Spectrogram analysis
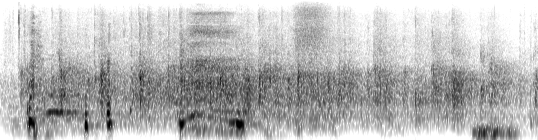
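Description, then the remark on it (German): A short burst of clapping from a small group applauding two people, dense and steady for about four seconds, with a few brief voices and cheers mixed into the applause. “Kleiner Beifall.”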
